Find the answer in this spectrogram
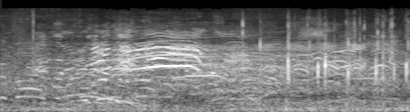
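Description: Several voices shouting across a soccer field, loudest in a high, drawn-out shout about a second in. Near the end comes a quick run of sharp taps.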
